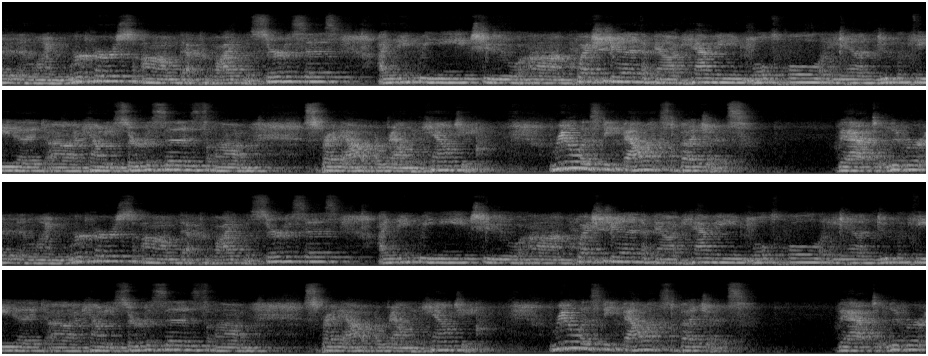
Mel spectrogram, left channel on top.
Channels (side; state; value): right; quieter; 3.8 dB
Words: than line workers that provide the services. I think we need to question about having multiple and duplicated county services spread out around the county. Realistic, balanced budgets that deliver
